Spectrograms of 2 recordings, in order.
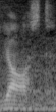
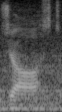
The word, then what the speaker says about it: Yost: Yes, I know you pronounce it Yost, not Jost or Jost, anything like that.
